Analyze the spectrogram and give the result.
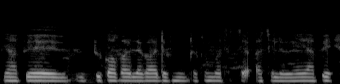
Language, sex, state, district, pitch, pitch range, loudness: Hindi, male, Bihar, Darbhanga, 170 Hz, 165-175 Hz, -34 LUFS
